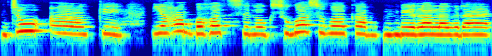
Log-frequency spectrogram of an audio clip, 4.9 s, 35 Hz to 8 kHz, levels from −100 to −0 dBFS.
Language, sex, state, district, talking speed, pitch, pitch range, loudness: Hindi, female, Bihar, Gopalganj, 170 wpm, 305 Hz, 285-335 Hz, -18 LUFS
